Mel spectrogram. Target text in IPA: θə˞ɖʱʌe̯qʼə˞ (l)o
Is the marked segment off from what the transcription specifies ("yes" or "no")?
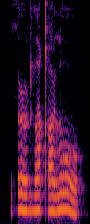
no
